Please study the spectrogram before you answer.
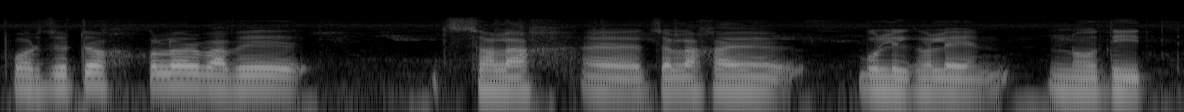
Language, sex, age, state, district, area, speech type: Assamese, male, 18-30, Assam, Barpeta, rural, spontaneous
